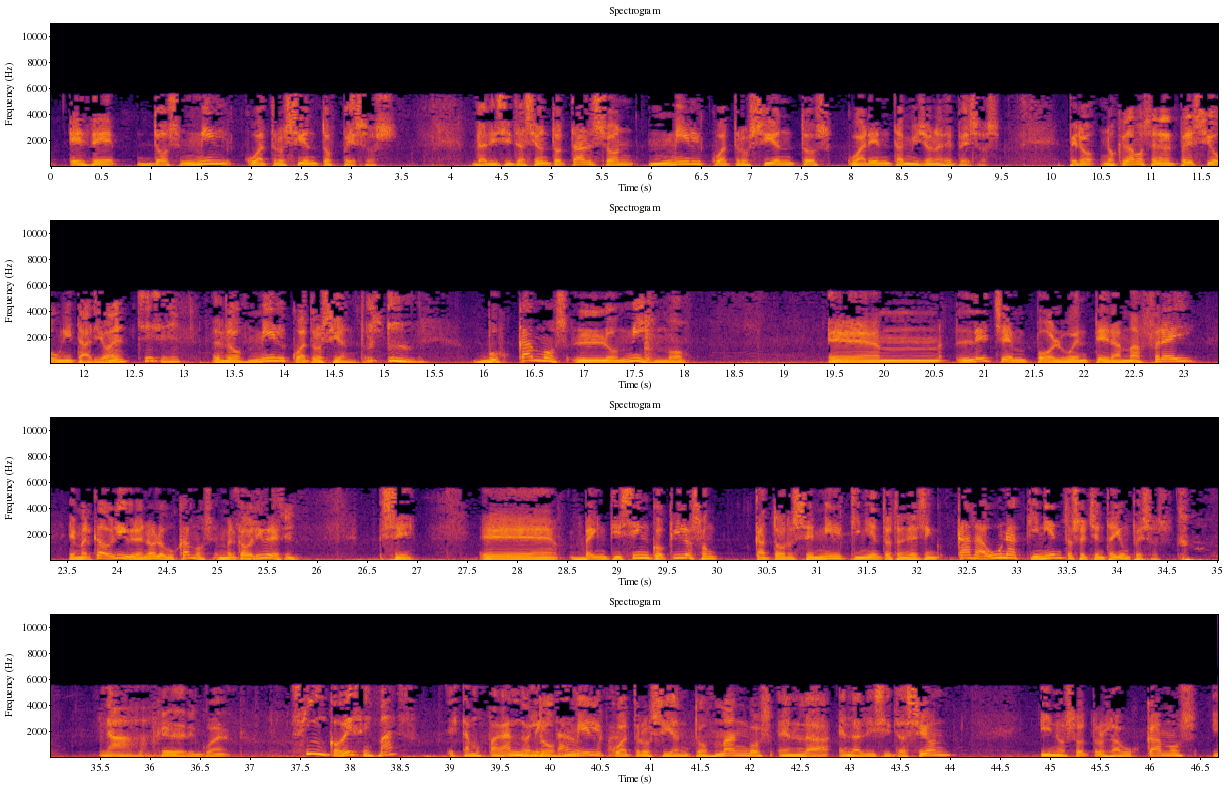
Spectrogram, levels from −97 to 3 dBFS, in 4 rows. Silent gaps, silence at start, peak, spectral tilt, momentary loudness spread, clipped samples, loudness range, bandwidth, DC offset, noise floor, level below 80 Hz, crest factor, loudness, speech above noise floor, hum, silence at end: none; 0 s; -6 dBFS; -10 dB/octave; 10 LU; under 0.1%; 2 LU; 5.8 kHz; under 0.1%; -42 dBFS; -34 dBFS; 14 dB; -20 LUFS; 23 dB; none; 0 s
